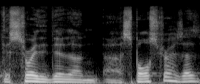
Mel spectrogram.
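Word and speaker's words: Spoelstra: They promote this story they did on Spolstra.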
